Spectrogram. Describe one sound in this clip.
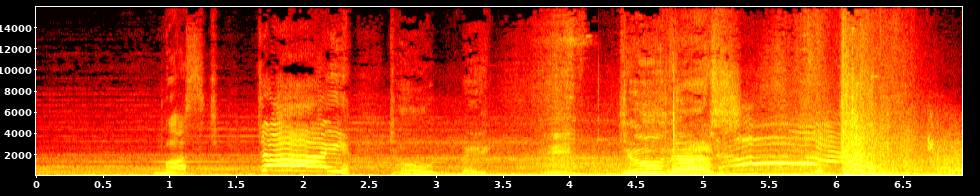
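A man speaks tensely and close.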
